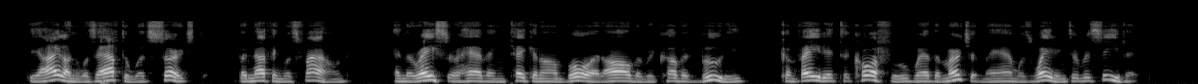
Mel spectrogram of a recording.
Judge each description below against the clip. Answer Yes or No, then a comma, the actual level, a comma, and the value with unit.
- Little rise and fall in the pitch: No, average, 3.8 semitones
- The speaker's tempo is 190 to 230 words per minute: No, average, 160 wpm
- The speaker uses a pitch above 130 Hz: Yes, medium, 140 Hz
